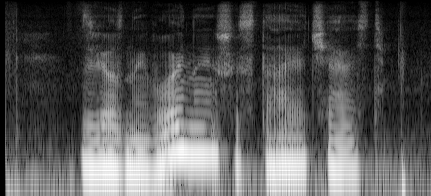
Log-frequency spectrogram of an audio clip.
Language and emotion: Russian, sad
